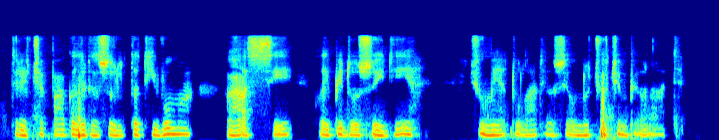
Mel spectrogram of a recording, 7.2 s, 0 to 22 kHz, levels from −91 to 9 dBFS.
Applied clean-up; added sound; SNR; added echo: none; none; none; none.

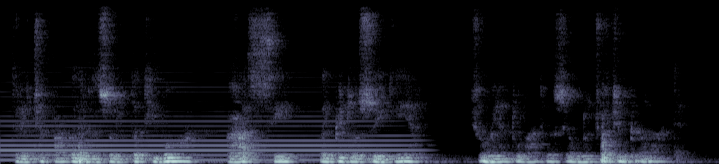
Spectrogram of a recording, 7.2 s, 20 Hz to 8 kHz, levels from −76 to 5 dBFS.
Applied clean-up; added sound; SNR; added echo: none; Wind instrument, woodwind instrument; 16 dB; reverberation time 0.6 s.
